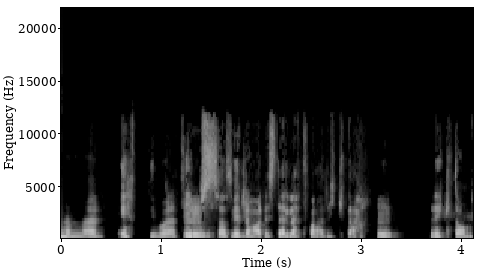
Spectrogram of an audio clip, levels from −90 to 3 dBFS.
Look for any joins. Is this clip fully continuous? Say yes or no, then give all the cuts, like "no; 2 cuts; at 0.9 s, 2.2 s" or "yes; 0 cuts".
no; 3 cuts; at 1.2 s, 1.7 s, 3.1 s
